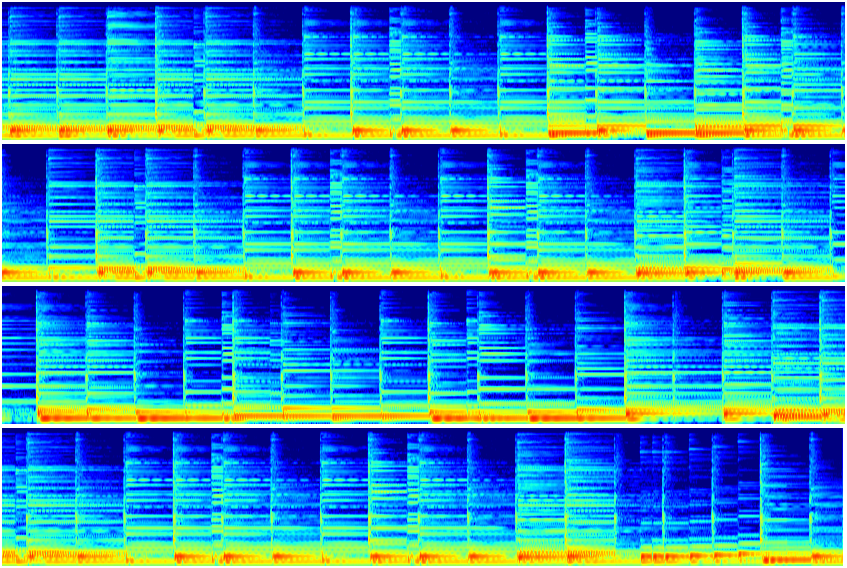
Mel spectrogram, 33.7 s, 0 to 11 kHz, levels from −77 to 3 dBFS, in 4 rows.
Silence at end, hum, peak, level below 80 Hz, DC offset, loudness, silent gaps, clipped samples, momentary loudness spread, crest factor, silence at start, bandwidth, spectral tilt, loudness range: 0 s; none; -6 dBFS; -34 dBFS; under 0.1%; -21 LUFS; none; under 0.1%; 7 LU; 14 dB; 0 s; 10 kHz; -7 dB/octave; 2 LU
